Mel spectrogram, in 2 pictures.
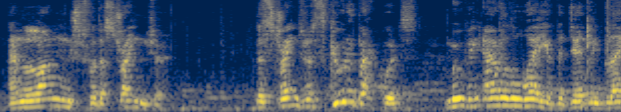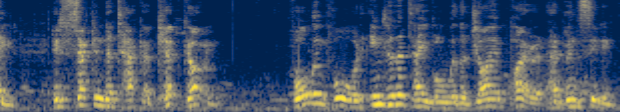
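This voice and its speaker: A man narrating an adventure story in a dramatic, scripted audiobook style. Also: a little high. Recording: roomy, distant mic, faint noise.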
